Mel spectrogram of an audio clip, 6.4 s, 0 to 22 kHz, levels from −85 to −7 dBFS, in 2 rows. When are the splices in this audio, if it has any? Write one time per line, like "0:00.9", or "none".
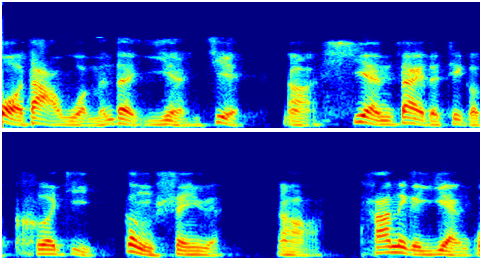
0:01.8
0:03.9

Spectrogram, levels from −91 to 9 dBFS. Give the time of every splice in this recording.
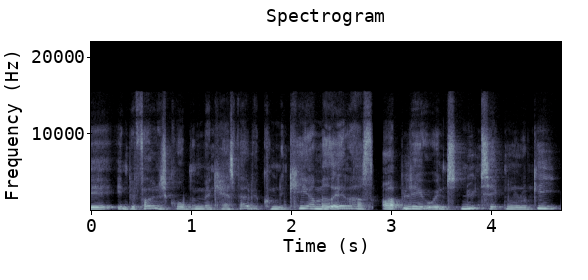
0:02.8

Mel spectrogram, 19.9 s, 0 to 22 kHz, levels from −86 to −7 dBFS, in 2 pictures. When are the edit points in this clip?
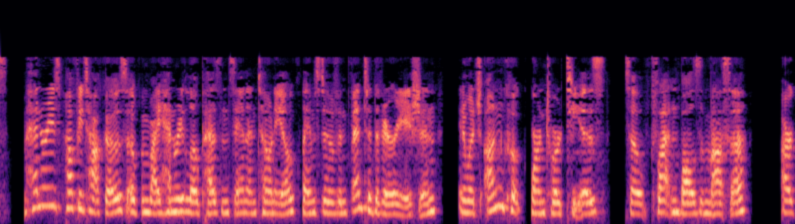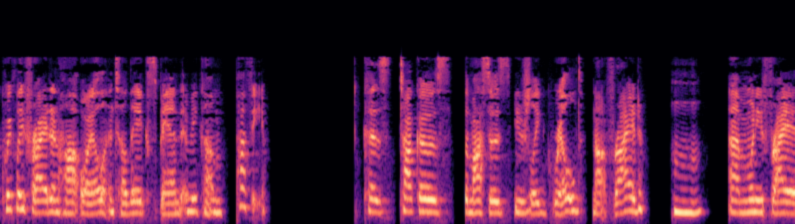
none

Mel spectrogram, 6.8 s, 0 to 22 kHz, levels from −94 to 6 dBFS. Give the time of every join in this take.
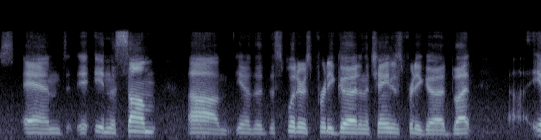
none

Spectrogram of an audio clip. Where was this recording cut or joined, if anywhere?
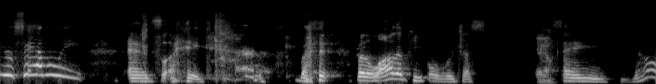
none

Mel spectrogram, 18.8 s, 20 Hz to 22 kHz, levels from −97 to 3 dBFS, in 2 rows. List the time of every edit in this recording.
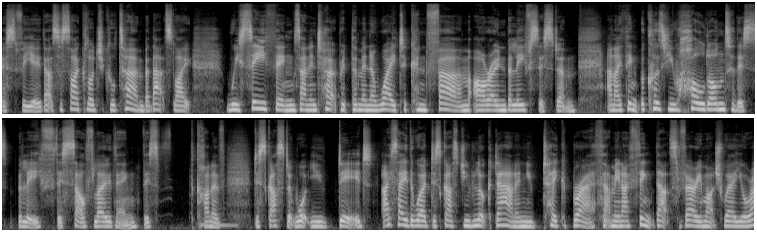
0:14.1
0:17.9

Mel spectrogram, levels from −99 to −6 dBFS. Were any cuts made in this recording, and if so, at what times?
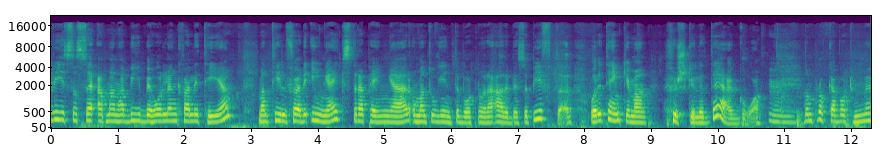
0:11.3

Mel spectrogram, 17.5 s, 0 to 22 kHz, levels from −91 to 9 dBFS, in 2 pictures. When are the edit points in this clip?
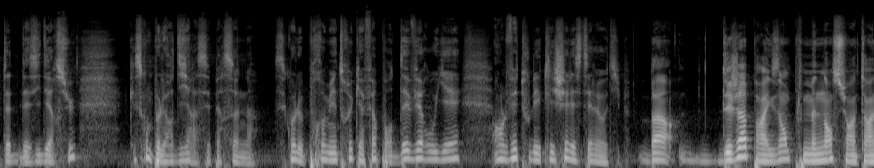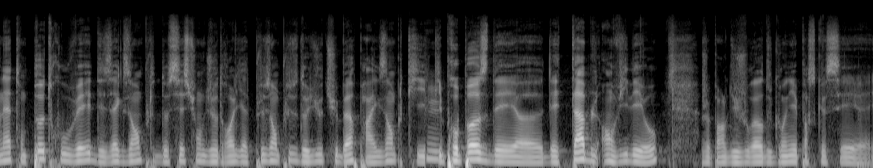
0:13.0
0:15.8

